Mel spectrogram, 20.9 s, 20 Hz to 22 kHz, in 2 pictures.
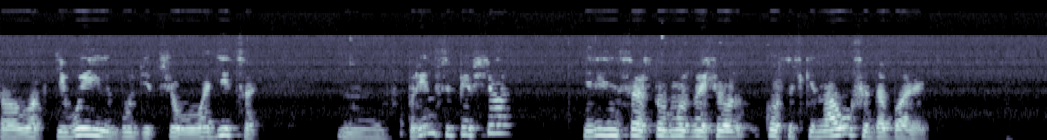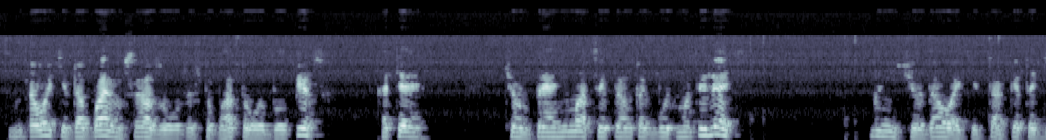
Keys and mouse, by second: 2.5-3.5 middle drag, 6.0 middle click, 10.5 KP_3, 11.7-12.9 shift+middle drag, 17.9-19.0 drag, 20.2 click.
